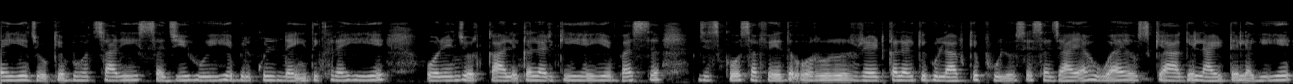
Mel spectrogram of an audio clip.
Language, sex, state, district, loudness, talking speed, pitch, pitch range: Hindi, female, Jharkhand, Sahebganj, -24 LUFS, 190 wpm, 185 Hz, 165-195 Hz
